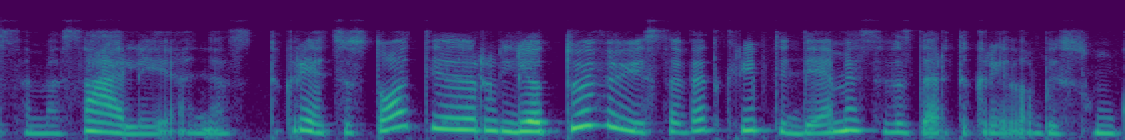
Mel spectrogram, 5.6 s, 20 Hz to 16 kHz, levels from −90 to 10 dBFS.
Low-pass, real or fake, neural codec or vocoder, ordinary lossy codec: 7.2 kHz; real; none; Opus, 32 kbps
